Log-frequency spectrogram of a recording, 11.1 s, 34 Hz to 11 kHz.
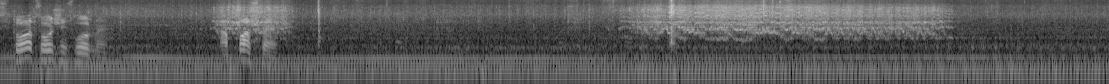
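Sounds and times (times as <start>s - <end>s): car engine running: 0.0s - 11.0s
rasping noise: 6.1s - 9.6s.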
